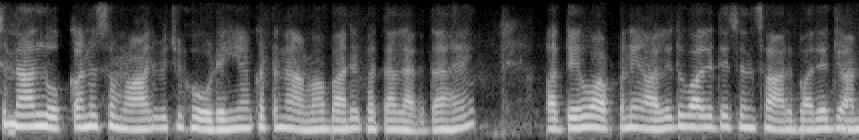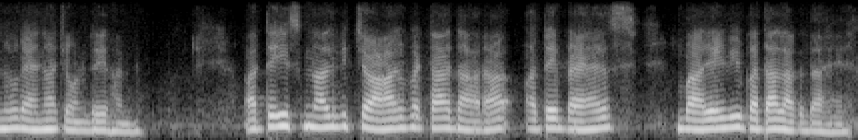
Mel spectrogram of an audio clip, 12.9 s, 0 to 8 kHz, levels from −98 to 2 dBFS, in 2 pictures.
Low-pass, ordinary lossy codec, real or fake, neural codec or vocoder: 7.2 kHz; Opus, 16 kbps; fake; codec, 16 kHz in and 24 kHz out, 1.1 kbps, FireRedTTS-2 codec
